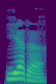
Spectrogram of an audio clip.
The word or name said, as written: yetta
